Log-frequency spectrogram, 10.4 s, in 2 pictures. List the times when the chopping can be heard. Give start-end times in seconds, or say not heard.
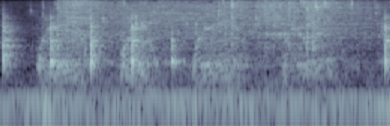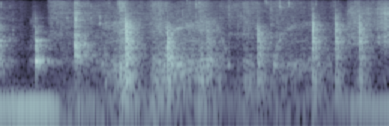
0.0-2.4, 5.1-10.2.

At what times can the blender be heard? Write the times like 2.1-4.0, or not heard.
0.2-4.7, 6.5-10.3.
